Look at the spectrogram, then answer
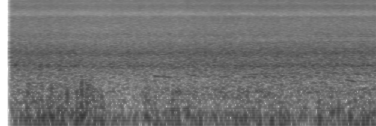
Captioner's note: sound of a water fontain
